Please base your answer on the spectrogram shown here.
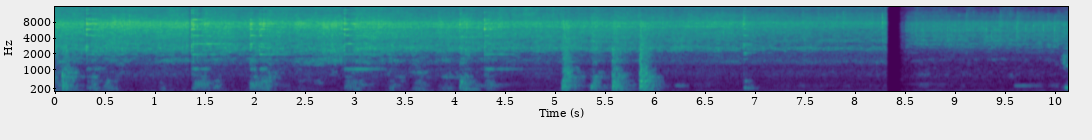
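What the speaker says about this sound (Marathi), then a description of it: "आता एक टोमॅटो आपण कापून घेतला आहे, तो यात टाकायचा आहे। परत एकदा छान हलवून घ्यायचं आहे" Chopped tomato stirred into a hot frying pan for sev tamatar sabji, with a steady close sizzle under repeated scraping strokes of a spoon and a brief break near the end.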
